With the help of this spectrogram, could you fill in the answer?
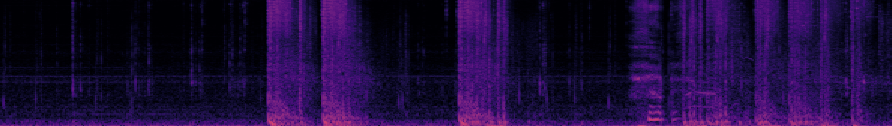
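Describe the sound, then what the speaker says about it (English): A submachine gun in Hitman: Blood Money fires several loud, close bursts of rapid shots, separated by quieter stretches of background game noise and clicking. "Pull out the fucking submachine gun."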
